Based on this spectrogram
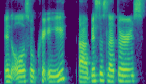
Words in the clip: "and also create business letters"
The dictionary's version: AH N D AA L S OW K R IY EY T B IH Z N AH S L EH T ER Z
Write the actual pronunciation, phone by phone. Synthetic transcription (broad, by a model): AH N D AA L S OW K R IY EY T B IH S N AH S L EH T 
